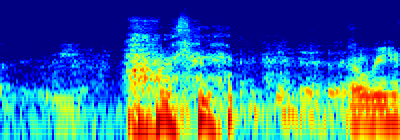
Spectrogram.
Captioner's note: laughs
